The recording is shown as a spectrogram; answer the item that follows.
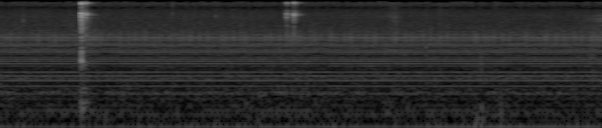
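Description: Steady, faint electrical mains hum from the recording setup, with a single sharp mouse click about a second in and a fainter click near three seconds.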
